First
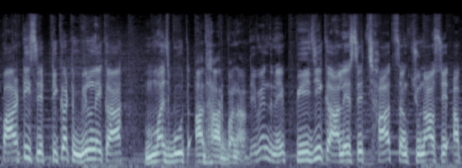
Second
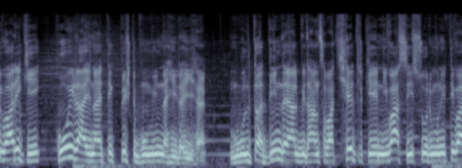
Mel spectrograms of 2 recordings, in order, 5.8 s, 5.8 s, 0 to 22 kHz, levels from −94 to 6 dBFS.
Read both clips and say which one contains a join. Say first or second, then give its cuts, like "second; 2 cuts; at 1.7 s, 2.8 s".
first; 1 cut; at 3.2 s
